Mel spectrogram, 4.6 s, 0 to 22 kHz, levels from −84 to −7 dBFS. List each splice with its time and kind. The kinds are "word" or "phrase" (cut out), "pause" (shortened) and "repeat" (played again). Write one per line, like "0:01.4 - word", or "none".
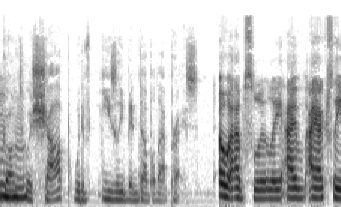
none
